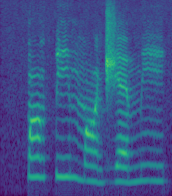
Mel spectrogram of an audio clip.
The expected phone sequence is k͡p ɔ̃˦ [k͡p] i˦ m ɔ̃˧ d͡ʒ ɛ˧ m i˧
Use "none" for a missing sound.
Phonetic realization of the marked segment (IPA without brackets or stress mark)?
k͡p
